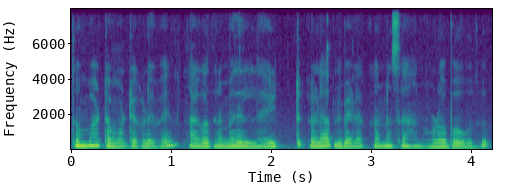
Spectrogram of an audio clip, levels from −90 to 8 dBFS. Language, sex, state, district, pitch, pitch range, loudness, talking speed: Kannada, female, Karnataka, Bellary, 210 Hz, 200-220 Hz, -16 LUFS, 140 wpm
